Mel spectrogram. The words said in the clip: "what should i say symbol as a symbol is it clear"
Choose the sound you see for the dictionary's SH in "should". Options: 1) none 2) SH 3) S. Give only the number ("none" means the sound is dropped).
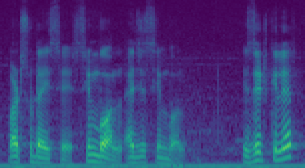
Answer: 3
